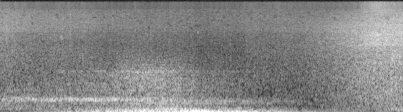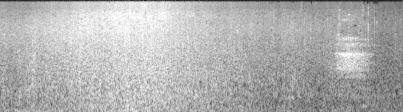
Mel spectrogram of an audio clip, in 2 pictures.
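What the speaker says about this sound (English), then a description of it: "Okay, that's a blood ocean." Rolling ocean surf in Death Stranding, with a deep, heavy swell building and fading over several seconds alongside windy rumble, then a softer, hissing wash of water.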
